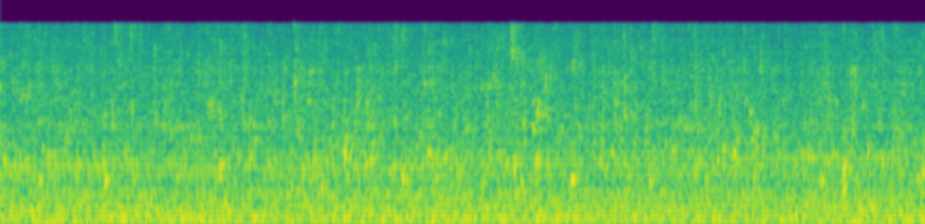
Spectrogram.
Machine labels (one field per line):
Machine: pump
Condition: normal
